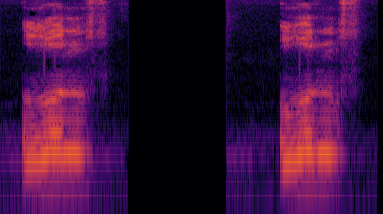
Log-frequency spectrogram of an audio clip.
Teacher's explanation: ada dua huruf mati, lam dengan fa, maka dua-duanya tetap kita baca.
